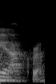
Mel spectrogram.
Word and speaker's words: IACRA: o cadastro no iacra a pronúncia é iacra tá tá o iacra ele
